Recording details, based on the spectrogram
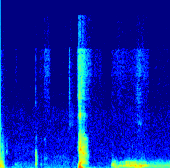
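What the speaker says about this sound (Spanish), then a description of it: "¿Se escuchaban los ladridos?" Small Shih Tzu Toy dog giving a few short, sharp barks, one loud yelp standing out among faint ones, followed by a longer muffled rumble of noise nearby.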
